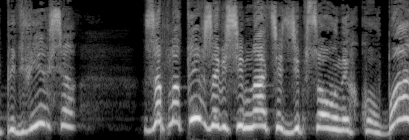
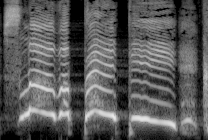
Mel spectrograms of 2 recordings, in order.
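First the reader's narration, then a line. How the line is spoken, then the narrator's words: Shouted. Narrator (Ukrainian): крикнули Томі й Аніка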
